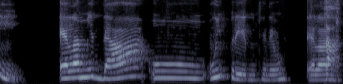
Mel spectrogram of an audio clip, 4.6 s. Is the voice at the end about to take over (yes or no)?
no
